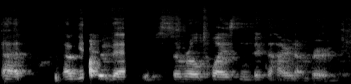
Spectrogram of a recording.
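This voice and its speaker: A man's voice: medium pitch, completely flat delivery, brisk, creaky, roomy sound, poor audio. A man narrating as game master of a tabletop game, rambling loosely with many restarts.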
